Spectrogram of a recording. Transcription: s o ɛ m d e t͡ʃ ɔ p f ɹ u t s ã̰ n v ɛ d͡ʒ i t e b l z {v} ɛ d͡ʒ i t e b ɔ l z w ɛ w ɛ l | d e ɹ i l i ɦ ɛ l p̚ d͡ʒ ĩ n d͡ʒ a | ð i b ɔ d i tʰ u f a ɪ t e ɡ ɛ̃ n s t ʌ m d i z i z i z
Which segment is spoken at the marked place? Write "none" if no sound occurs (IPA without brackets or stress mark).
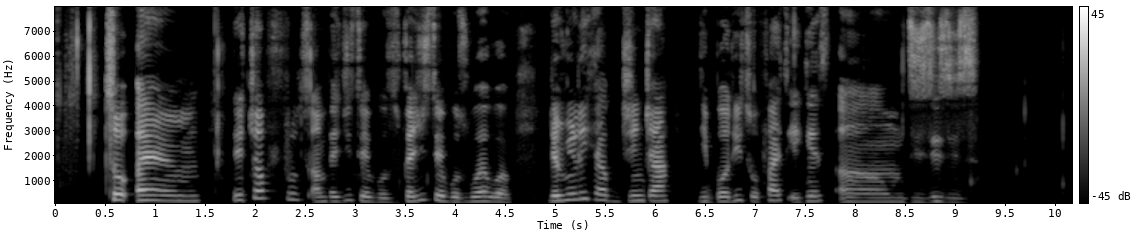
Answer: v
